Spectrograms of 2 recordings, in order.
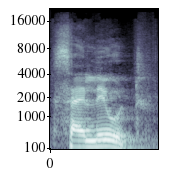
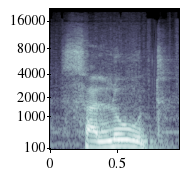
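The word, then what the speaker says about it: salute: लोग जरूर गलती पढ़ेंगे आप लोग पढ़े होंगे सैल्यूट है ना सैल्यूट जो कि क्या है गलत उच्चारण है इसका सही उच्चारण क्या है सलूट स सलूट सलूट समझ में आ रहा है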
